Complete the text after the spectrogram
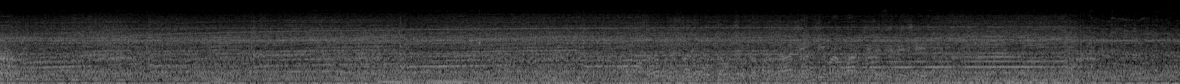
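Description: A racing car engine whines at high revs, rising through the gears.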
